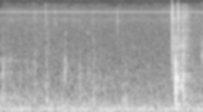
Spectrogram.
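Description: Near silence: room tone, with one faint brief tick near the end.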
